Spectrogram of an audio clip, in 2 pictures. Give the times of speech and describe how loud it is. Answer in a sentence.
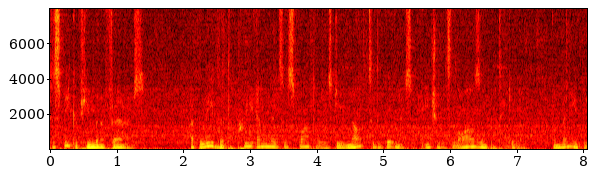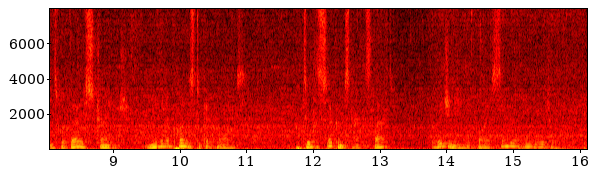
The speech can be heard from 0.0 to 16.0 s, getting quieter.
